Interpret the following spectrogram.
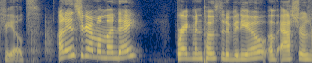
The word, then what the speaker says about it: Bregman: We don't know how to say it. It's Bregman.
